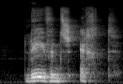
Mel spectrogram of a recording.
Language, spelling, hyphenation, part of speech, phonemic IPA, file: Dutch, levensecht, le‧vens‧echt, adjective, /ˌleː.və(n)sˈɛxt/, Nl-levensecht.ogg
- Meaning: very realistic, lifelike (so real as to make one believe it is alive)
